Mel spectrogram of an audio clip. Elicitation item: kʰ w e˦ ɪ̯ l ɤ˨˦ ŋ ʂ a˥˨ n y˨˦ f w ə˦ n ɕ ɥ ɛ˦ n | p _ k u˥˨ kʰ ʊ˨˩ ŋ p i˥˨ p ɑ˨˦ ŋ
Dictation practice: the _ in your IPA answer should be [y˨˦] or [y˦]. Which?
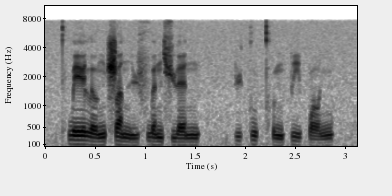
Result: y˨˦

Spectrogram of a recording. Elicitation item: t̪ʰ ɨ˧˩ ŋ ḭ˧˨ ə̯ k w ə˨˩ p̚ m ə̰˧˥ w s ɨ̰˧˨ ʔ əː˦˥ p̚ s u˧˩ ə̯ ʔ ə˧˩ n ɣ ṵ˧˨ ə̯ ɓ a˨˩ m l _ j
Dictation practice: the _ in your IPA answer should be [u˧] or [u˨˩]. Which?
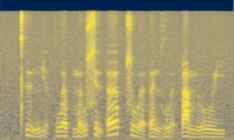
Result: u˨˩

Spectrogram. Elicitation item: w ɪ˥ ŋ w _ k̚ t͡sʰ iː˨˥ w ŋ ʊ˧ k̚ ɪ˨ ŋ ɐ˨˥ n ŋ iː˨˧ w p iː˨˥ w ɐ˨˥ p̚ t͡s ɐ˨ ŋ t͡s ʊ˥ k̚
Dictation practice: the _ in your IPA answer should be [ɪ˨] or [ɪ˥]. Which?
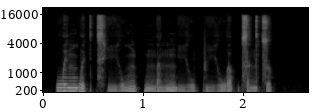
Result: ɪ˨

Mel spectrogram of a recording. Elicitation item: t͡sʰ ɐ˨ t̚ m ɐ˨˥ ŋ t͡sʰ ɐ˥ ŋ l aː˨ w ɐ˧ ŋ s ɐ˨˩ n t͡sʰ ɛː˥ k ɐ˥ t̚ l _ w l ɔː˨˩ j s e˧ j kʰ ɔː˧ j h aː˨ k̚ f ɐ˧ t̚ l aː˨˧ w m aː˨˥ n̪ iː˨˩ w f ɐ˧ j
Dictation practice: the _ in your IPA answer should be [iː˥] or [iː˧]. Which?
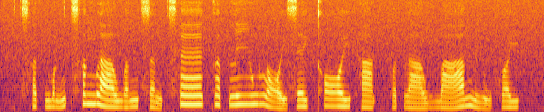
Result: iː˥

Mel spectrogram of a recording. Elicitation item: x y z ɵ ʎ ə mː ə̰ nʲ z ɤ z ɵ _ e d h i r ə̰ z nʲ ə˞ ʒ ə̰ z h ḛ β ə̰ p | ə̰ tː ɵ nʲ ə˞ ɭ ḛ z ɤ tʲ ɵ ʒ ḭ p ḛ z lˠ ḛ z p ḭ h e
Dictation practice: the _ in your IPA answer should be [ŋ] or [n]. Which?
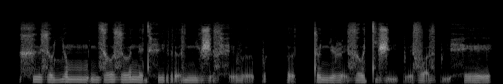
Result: n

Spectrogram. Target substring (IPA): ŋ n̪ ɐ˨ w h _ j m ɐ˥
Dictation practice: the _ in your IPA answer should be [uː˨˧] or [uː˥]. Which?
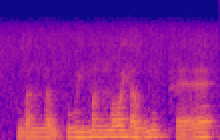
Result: uː˨˧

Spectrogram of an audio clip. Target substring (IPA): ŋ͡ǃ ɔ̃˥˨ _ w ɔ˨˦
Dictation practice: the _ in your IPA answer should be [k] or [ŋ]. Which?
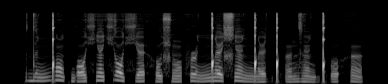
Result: k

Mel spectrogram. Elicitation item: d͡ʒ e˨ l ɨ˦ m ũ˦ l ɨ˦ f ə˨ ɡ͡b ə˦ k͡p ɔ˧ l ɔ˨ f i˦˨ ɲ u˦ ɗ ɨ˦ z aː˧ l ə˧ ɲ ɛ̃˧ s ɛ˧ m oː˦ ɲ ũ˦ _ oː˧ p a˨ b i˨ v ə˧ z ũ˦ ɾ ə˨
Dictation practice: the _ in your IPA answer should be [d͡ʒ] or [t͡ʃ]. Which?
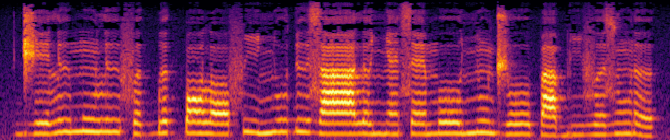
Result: d͡ʒ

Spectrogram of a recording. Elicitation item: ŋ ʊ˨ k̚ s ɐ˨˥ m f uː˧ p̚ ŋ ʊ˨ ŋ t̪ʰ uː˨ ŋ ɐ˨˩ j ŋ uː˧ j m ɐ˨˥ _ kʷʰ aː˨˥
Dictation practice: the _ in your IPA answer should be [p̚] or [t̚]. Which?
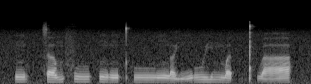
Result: t̚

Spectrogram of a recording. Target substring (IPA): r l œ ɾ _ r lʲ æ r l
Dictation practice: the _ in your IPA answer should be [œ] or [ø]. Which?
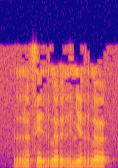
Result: ø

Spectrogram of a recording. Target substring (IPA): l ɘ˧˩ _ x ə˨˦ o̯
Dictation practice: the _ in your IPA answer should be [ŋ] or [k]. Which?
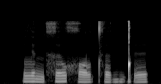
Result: ŋ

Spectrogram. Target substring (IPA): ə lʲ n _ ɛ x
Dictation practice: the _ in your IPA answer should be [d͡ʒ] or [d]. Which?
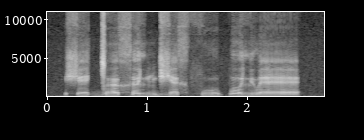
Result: d͡ʒ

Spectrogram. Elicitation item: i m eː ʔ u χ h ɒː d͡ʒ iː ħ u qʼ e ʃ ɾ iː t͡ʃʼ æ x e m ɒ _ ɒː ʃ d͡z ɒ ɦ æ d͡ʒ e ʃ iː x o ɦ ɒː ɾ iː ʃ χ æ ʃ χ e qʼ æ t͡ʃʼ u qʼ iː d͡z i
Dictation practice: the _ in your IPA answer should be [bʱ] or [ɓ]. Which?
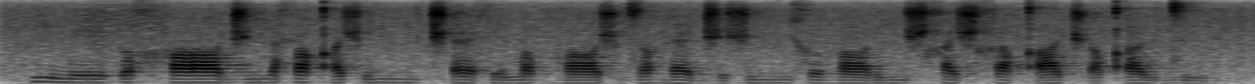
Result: bʱ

